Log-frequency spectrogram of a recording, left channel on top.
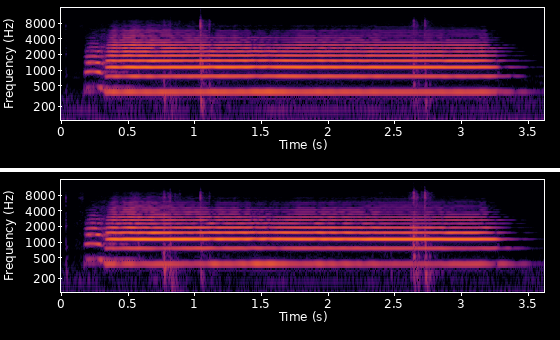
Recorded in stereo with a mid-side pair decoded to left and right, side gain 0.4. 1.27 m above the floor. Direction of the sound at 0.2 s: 5° left.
